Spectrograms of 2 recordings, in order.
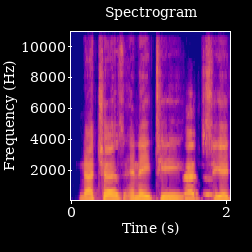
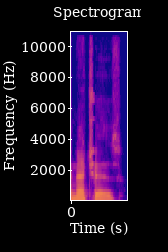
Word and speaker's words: Natchez: It's in, I got to try to pronounce that word. Natchez? Natchez? Natchez. Yeah, Natchez.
